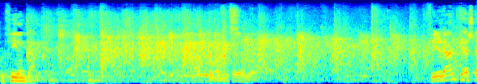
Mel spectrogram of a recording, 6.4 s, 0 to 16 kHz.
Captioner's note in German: Beifall CDU und BÜNDNIS 90/DIE GRÜNEN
